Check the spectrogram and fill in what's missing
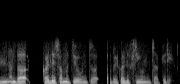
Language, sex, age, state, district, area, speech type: Nepali, male, 18-30, West Bengal, Darjeeling, rural, conversation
